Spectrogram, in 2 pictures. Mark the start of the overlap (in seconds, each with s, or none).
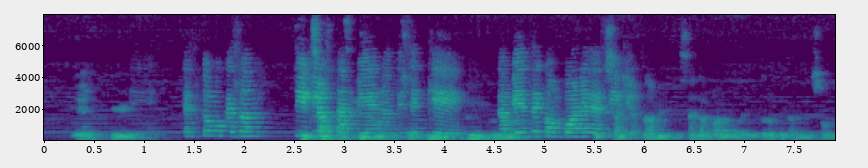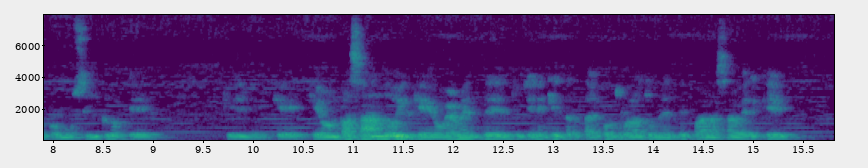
2.6 s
